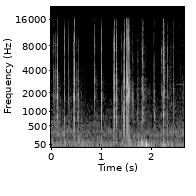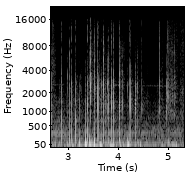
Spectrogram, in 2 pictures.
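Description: Short nails tap and click the keys of a handheld plastic graphing calculator, about hand length with a blue rim, a screen and a keypad, and scratch its plastic casing close to the mic. Quick, dry clicks and bright ticks come in irregular bursts over a soft crinkly scratching bed, each tap dying away almost instantly.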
